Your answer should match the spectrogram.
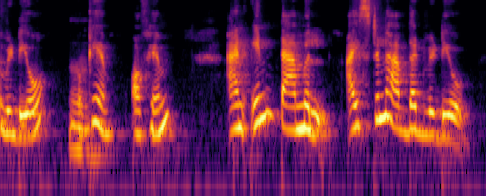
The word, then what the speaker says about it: Tamil: Then he takes a video of him and in Tamil, I still have that video. In Tamil or Tamil, the right pronunciation, he asks my husband doesn't know Tamil, okay?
